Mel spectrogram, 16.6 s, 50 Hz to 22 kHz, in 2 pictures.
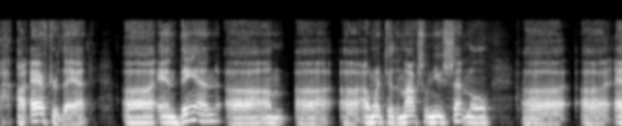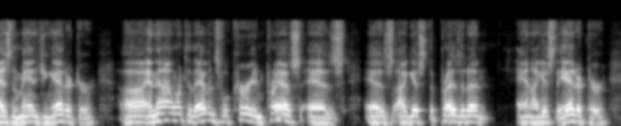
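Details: Man close to 80 who still stutters, describing mainly blocks and poor airflow with some repetitions; stuttering.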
